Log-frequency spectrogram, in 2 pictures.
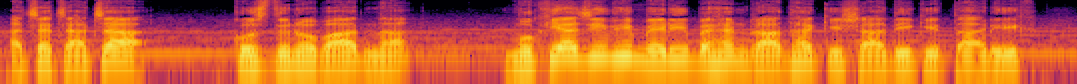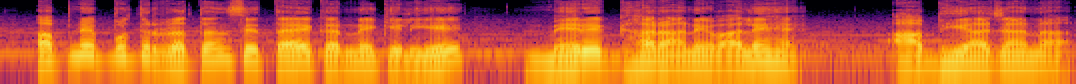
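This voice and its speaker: Kind, trusting village farmer for a cartoon tale, played by a man; higher register, slow, sincere. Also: animated, faint music behind. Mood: friendly. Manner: good-natured, earnest. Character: kind, trusting young farmer, generous older brother.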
